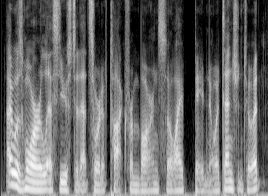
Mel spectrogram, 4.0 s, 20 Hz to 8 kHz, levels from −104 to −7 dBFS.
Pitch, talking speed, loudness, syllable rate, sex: 115 Hz, 300 wpm, -19 LUFS, 6.2 syllables/s, male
